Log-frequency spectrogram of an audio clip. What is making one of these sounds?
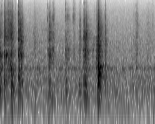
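Playing cards rustle as they are shuffled by hand.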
